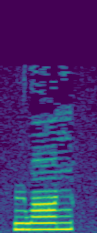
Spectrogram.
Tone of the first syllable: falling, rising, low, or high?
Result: high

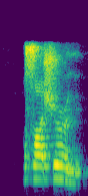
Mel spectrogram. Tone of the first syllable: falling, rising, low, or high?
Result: high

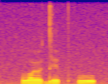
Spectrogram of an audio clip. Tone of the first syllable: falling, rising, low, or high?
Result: low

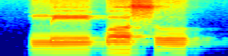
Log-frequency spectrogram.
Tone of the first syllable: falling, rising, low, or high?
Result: low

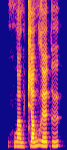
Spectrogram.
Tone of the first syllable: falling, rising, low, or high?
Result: low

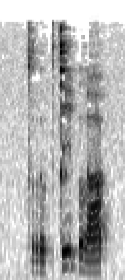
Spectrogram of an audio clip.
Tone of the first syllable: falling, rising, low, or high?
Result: low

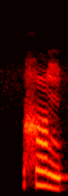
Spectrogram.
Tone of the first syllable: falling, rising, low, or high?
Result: falling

